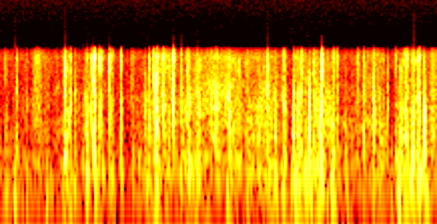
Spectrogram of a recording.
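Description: Handling noise from a tablet's leather protective case rubbing and knocking against the microphone as the tablet is moved: a dense run of irregular clicks and scuffs.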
